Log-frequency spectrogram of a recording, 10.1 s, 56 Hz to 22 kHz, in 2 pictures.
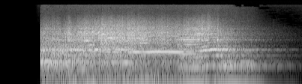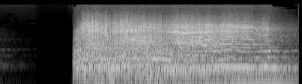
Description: Godzilla Roar (1954).mp3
